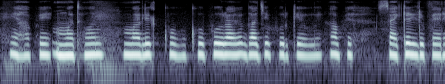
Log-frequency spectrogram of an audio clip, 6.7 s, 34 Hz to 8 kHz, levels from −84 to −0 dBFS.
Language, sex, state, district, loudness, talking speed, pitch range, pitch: Hindi, female, Uttar Pradesh, Ghazipur, -15 LUFS, 100 wpm, 225-235 Hz, 230 Hz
